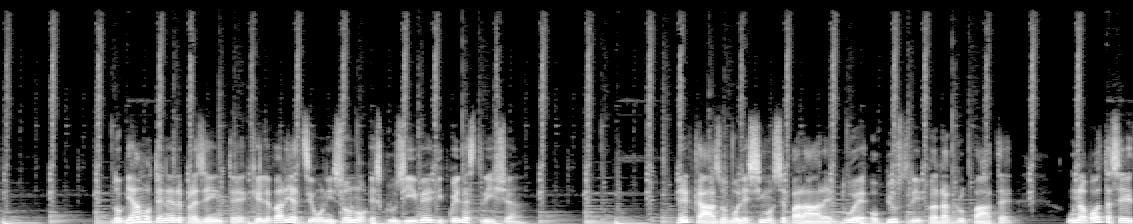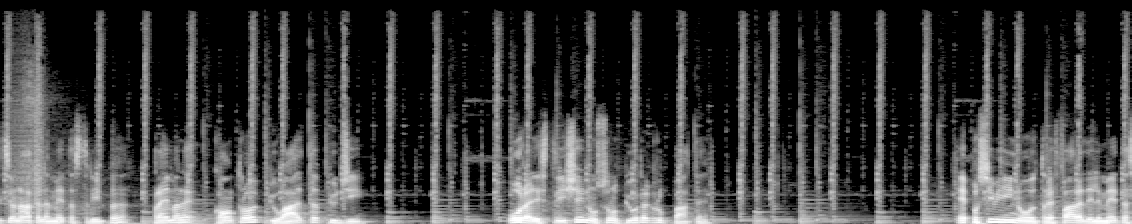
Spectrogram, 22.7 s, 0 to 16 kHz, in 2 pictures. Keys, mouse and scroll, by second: 1.0-3.3 drag, 3.3 Tab, 4.4 click, 4.6 click, 5.5 Tab, 6.0 click, 6.2 Tab, 6.8 Tab, 7.0 click, 7.2 Tab, 7.4 Tab, 7.6 click, 9.0 click, 12.3 ctrl+alt+g, 14.6 click, 15.2-16.8 drag, 17.0-19.5 drag, 20.7 x, 21.4 click, 21.6 x, 22.2 x.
